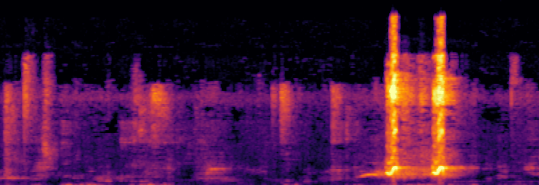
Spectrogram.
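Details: Rainy-season call of a female Yellow-vented Bulbul meant to draw males: a rising slur into two loud grating chirps near the end, amid low knocking and rustling.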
